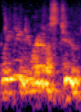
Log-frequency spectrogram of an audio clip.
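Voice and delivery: put-on high, quick kid voices; alarmed children. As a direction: play the kids taken aback, fast and high. Worried children question their father.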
